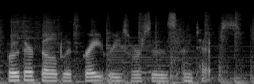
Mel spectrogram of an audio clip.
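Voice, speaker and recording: A woman's voice: sits low, steady tone, moderate pace. A woman hosting with scripted podcast-style narration. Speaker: host and narrator. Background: music.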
